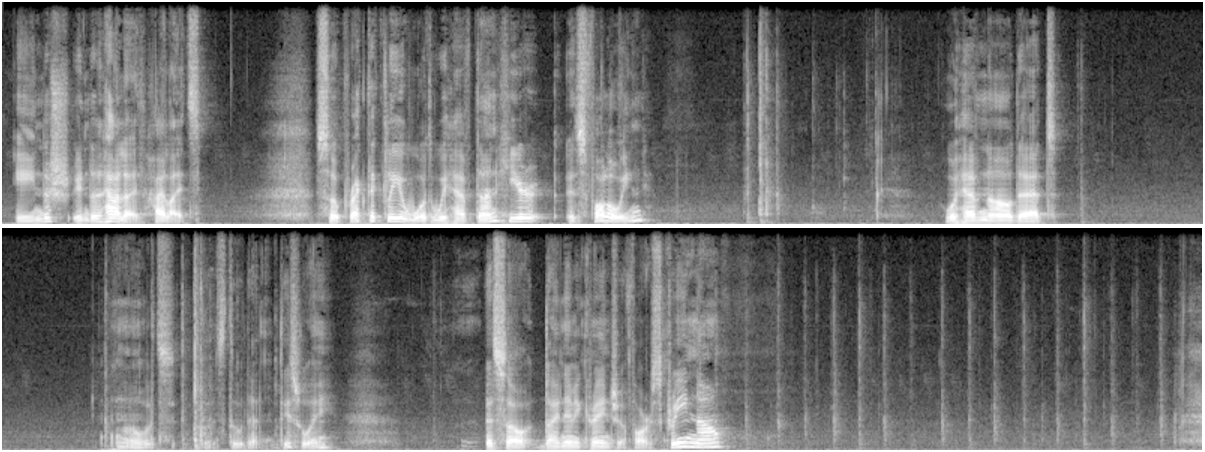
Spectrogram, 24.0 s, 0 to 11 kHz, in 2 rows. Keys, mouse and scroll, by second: 7.5 shift+F11, 13.9 shift+F11.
